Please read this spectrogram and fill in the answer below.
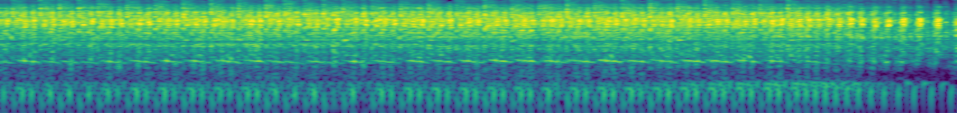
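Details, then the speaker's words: Small gas engine after the sugar-in-tank test: rapid even popping exhaust beat about three to four per second with metallic rattle; engine undamaged, running normally. "There's nothing at all wrong with the engine. I'm pretty sure that this myth is broken."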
